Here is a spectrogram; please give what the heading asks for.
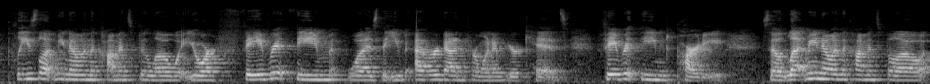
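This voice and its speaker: A woman's voice: medium pitch, sharp tone. A woman chatting casually to camera as a family vlogger, upbeat and chatty, recorded in a bathroom with heavy echo. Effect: strong room echo. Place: bathroom at home.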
